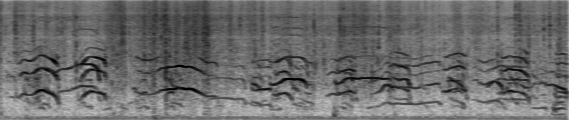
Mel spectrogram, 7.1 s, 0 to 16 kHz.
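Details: Newborn German Shepherd puppies, seven in the litter, in their first hours on May 8, 2017; repeated short arched whimpers and longer whines from several pups, with faint low thumps and rustling beneath.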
